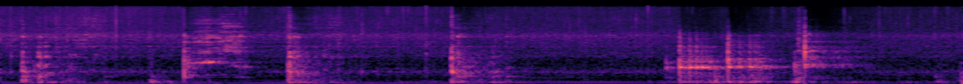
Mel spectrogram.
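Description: Chopped shallots and garlic sauté in hot oil in a pan, a bright sizzle broken by repeated scraping stirs of a utensil, each stroke loud and close.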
